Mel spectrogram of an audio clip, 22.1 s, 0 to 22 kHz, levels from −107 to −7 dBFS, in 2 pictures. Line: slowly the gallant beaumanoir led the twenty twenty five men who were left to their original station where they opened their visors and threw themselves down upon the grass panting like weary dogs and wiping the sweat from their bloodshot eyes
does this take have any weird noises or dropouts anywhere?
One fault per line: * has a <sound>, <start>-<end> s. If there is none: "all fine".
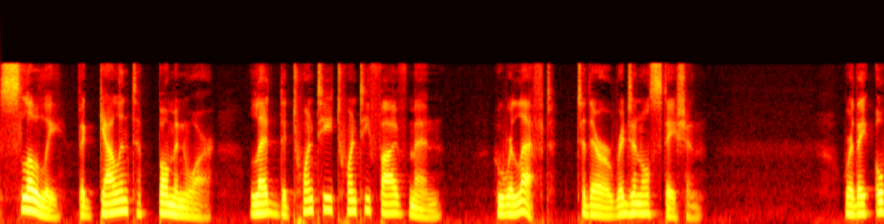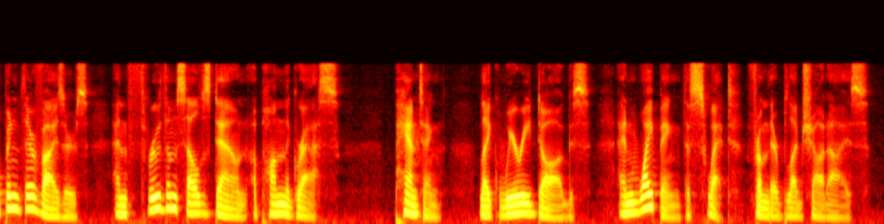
all fine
